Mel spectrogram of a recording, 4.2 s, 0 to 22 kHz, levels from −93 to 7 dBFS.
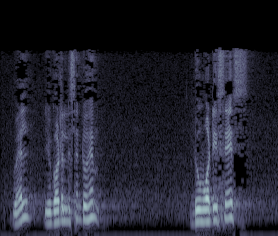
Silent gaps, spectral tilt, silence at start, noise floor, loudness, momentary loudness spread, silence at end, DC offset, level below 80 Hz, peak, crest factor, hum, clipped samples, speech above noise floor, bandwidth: none; -4.5 dB/octave; 0.2 s; -61 dBFS; -29 LUFS; 12 LU; 0.5 s; under 0.1%; -82 dBFS; -10 dBFS; 22 dB; none; under 0.1%; 33 dB; 11 kHz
